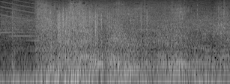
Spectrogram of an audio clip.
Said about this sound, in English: An airstrike has been called.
